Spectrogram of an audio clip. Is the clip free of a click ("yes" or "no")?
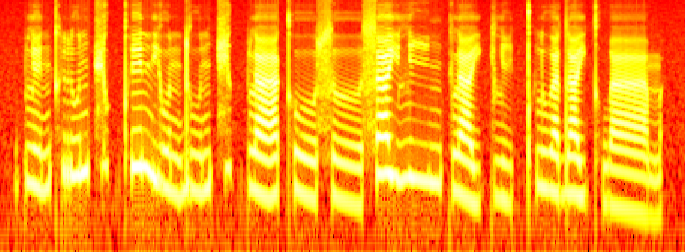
yes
